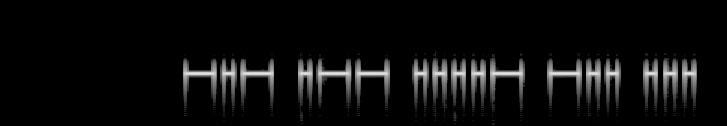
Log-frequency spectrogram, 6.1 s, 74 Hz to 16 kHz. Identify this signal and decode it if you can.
Morse code, heard as a keyed tone, about 15 wpm, 700 Hz. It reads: KW4DS
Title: USA Call Signs - 5 Characters - Repeated 2x - 15wpm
